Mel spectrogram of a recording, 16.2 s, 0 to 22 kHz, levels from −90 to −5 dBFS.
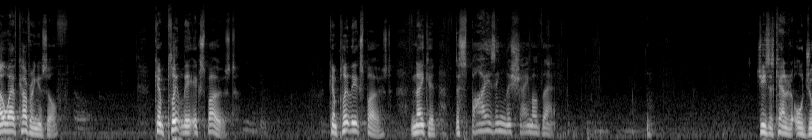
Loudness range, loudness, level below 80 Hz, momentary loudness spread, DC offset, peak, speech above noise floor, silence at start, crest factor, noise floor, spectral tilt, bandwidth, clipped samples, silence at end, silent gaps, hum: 11 LU; -30 LUFS; -66 dBFS; 20 LU; under 0.1%; -12 dBFS; 38 dB; 0 s; 22 dB; -67 dBFS; -6.5 dB/octave; 16 kHz; under 0.1%; 0 s; none; none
